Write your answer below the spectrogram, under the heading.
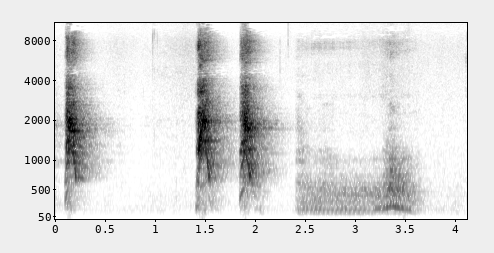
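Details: Banjo, a Cavalier King Charles Spaniel, barks three times at Minnie Mouse over his stolen bone, then a low throaty growl follows, ending with another bark onset.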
